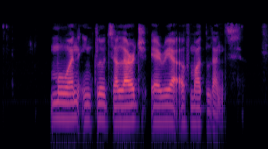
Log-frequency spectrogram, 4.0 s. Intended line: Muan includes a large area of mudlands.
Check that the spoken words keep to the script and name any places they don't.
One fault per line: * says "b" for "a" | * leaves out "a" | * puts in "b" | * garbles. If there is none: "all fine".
all fine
